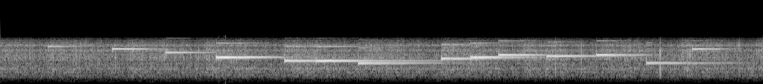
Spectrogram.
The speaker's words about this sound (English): Note the ringing clarity of the orchestra bells.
